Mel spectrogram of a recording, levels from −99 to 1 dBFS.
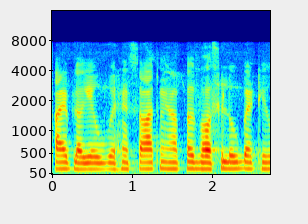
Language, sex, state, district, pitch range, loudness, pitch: Hindi, male, Madhya Pradesh, Umaria, 140-150 Hz, -19 LUFS, 145 Hz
